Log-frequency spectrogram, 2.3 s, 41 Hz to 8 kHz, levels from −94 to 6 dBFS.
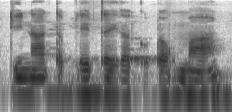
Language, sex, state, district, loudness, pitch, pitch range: Wancho, male, Arunachal Pradesh, Longding, -18 LUFS, 100 Hz, 95-105 Hz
